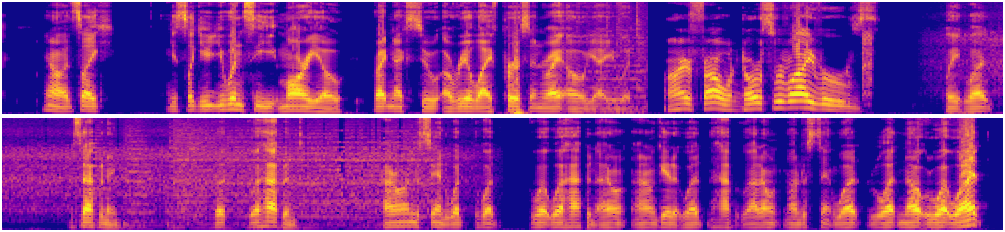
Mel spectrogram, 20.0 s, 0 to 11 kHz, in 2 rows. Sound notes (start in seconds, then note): 6.6 in a really awkward voice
